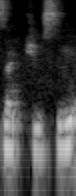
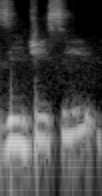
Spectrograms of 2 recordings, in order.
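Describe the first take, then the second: First: The first letter is said as 'zed'. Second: The first letter is said as 'zee'. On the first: This is the non-American way of saying it. "but I'm not American, so I'm going to say Z G C" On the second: This is the American way of saying it. "I'm guessing the Americans would say Z G C"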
